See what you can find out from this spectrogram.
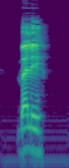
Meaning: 1. to dance 2. to swing or sway; to dangle
- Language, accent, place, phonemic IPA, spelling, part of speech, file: French, France, Lyon, /ba.le/, baller, verb, LL-Q150 (fra)-baller.wav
